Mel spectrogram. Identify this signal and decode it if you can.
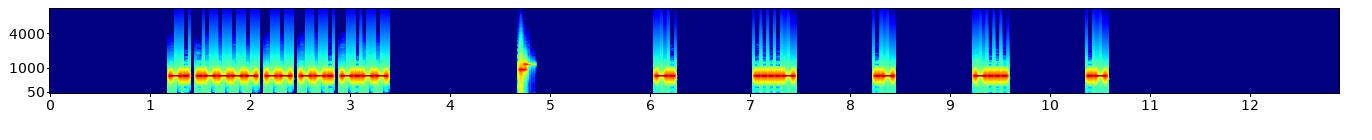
Morse code, heard as a keyed tone, about 36 wpm, spaced as for 15 wpm, 700 Hz. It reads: N1MGY N4ABA
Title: USA Call Signs - 5 Characters - 8x Character Spacing - 35wpm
